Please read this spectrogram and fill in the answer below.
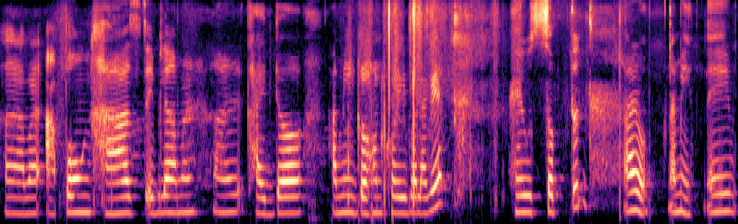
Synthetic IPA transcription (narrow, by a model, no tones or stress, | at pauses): amaɹapɔŋxaztejbilakamaɹɹkʰajdɔamiɡɹɔɦɔnkoɹibɔlaɡɛ | xejutsɔb̚tʊtaɹuamiej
